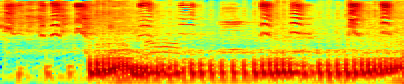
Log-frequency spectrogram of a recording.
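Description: Motorcycle engine starting about a second in, then idling with a fast, even low beat.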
